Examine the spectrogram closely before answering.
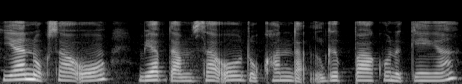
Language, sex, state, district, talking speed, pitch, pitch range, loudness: Garo, female, Meghalaya, West Garo Hills, 90 wpm, 185 Hz, 175-200 Hz, -19 LUFS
